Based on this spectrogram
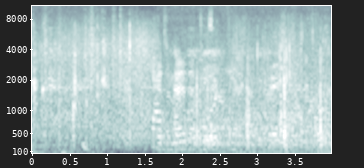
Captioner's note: people chattering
